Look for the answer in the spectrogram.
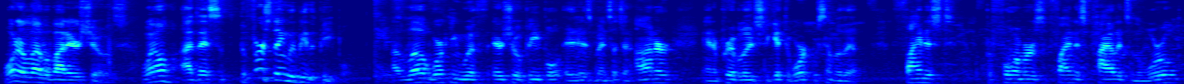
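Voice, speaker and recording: A man with the measured, earnest delivery of an airshow commentator, giving unscripted interview answers. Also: mid-range voice, expressive. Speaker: airshow announcer. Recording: off-mic, loud outdoor background noise.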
